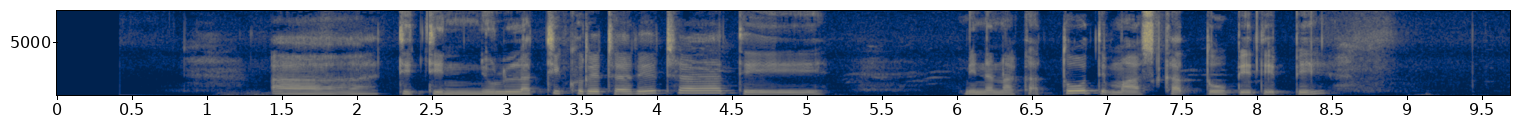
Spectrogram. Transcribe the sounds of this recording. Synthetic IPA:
ad̪̥id̪ininulunət̪ikʲuɾeʈ͡ʂəɾeʈ͡ʂəd̪e | minanaka̰t̪od̪emazu̥kad̪̥obed̪eb̥e

